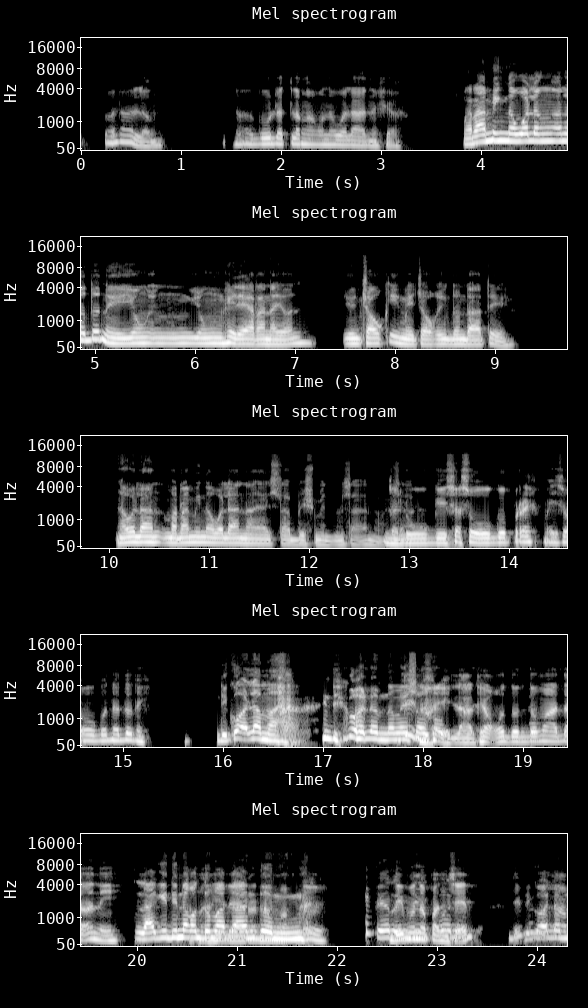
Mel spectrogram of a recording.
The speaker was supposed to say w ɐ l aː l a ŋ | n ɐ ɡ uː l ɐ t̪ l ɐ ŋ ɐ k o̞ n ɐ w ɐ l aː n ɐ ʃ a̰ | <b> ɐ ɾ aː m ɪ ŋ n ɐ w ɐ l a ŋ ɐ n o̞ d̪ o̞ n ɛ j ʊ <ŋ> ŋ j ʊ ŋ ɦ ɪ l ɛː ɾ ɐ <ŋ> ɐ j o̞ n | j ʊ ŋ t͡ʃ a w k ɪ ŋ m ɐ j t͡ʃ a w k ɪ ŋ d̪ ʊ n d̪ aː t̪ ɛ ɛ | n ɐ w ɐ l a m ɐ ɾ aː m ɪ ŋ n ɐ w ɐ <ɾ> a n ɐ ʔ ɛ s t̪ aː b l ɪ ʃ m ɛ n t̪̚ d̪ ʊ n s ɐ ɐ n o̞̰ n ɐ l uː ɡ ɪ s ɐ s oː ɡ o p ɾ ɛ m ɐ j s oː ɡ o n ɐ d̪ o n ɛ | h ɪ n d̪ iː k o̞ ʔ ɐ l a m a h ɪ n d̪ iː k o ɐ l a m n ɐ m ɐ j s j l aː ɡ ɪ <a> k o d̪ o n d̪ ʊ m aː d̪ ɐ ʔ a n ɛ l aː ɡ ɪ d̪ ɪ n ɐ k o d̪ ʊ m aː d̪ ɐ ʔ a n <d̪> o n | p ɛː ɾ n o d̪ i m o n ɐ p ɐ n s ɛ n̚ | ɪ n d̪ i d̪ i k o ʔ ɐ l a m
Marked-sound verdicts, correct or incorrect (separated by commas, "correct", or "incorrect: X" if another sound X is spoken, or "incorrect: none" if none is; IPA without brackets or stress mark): incorrect: m, correct, incorrect: n, incorrect: l, incorrect: ɐ, correct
